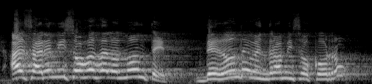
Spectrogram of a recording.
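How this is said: It ends with a rising, questioning tune.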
